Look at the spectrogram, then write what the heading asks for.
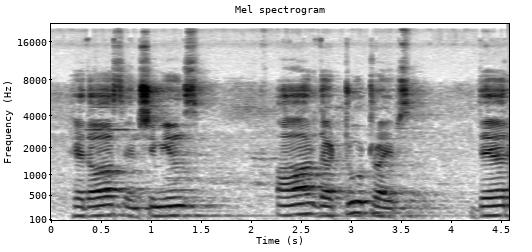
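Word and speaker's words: Tsimshians: T is silent. Be very means careful, children. T is silent here. It is called Shimians. Heddas and Shimians are the two tribes there in North America.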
